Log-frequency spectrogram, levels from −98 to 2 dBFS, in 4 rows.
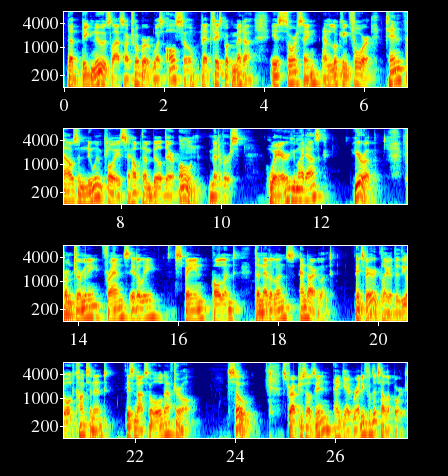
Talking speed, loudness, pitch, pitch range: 140 wpm, -17 LUFS, 100 Hz, 85-115 Hz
